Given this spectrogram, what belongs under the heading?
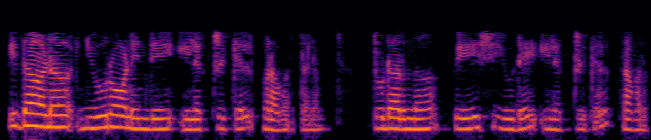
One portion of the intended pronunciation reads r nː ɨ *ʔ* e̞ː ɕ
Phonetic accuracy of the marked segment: incorrect: p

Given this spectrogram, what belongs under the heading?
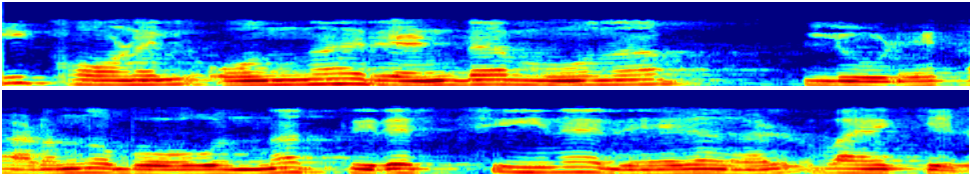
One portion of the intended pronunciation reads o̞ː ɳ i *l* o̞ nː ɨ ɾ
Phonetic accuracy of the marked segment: correct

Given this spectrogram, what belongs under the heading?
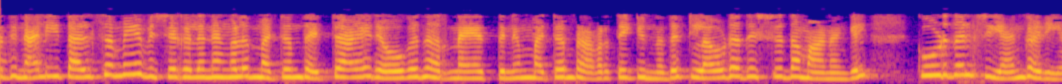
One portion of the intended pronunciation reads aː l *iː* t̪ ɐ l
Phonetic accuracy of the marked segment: correct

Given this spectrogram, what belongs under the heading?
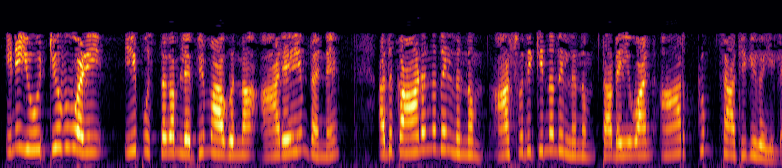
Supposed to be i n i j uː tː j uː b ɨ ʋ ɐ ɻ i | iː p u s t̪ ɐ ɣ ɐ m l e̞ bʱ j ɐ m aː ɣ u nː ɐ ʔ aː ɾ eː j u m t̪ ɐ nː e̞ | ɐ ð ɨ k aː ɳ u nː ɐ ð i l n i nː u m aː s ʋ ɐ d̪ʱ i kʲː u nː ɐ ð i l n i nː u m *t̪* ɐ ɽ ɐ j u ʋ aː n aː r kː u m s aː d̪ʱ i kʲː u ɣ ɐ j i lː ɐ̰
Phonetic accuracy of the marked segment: correct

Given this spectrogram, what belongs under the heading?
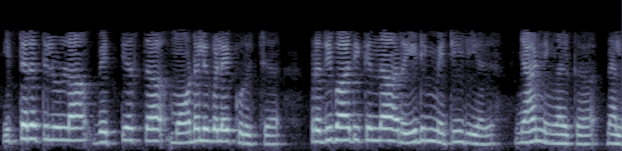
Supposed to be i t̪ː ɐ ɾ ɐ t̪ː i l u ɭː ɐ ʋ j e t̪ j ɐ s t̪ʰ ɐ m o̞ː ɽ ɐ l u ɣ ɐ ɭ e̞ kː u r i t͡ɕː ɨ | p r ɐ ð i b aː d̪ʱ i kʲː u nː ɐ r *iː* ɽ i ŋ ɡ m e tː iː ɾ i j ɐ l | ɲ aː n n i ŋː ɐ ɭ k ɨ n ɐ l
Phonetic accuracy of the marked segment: correct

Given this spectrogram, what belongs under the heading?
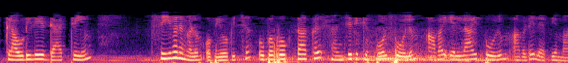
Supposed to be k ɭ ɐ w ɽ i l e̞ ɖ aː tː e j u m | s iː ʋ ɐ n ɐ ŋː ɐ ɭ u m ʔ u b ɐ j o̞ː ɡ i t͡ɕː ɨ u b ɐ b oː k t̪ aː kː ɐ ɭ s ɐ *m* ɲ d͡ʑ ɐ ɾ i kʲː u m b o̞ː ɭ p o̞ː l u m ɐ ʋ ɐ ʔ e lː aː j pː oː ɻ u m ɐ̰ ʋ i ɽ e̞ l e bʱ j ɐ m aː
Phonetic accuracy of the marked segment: incorrect: none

